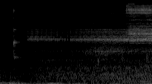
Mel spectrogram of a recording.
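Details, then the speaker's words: Quantum ProDrive ELS 170MB IDE hard drive, opened, after freeing the actuator arm and parking brake: thin high whine of spinning platters with light head-seek ticks; normal start-up initialization, before things went wrong. "so platters are spinning the head is moving a little bit it's doing its initialization which is good"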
